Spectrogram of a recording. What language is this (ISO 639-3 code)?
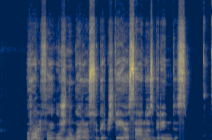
lit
